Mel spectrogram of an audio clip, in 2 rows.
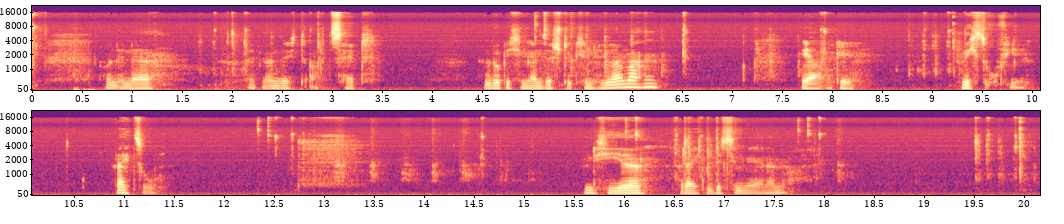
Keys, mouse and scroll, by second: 0.0 KP_3.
